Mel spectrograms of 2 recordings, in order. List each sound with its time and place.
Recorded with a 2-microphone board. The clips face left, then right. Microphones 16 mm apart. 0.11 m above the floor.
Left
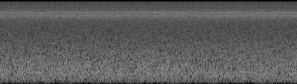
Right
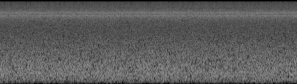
Only background noise.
